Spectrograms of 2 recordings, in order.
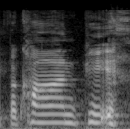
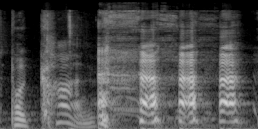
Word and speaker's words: pecan: How do you say pecan, by the way? I say pecan. I'm never sure. Am I drinking? It's pecan.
